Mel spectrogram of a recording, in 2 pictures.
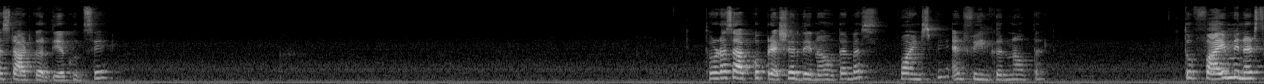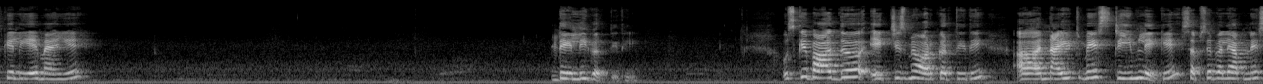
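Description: A young woman speaks calmly and close to the microphone, with pauses.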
